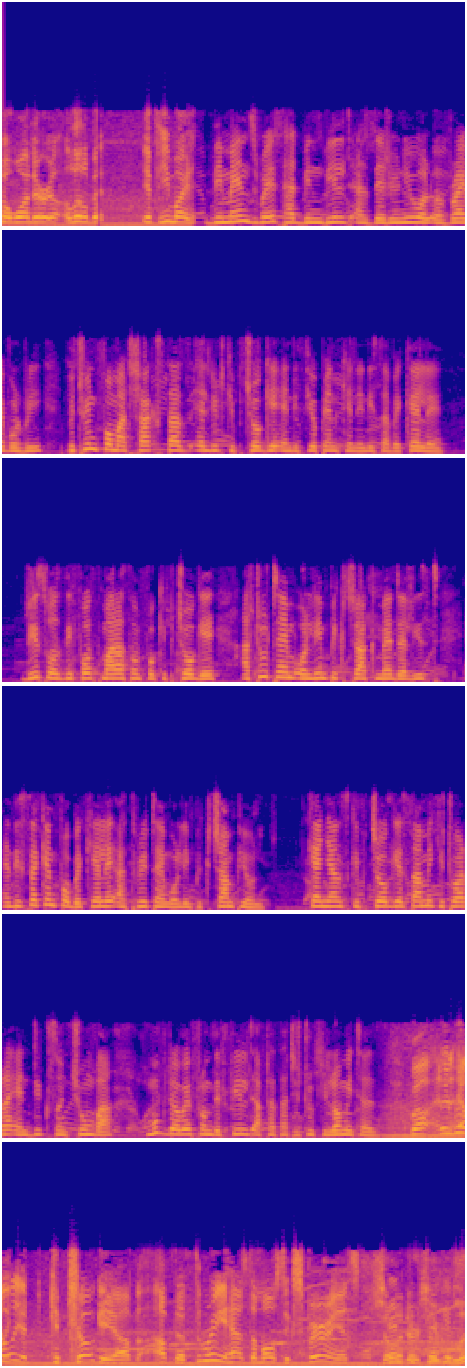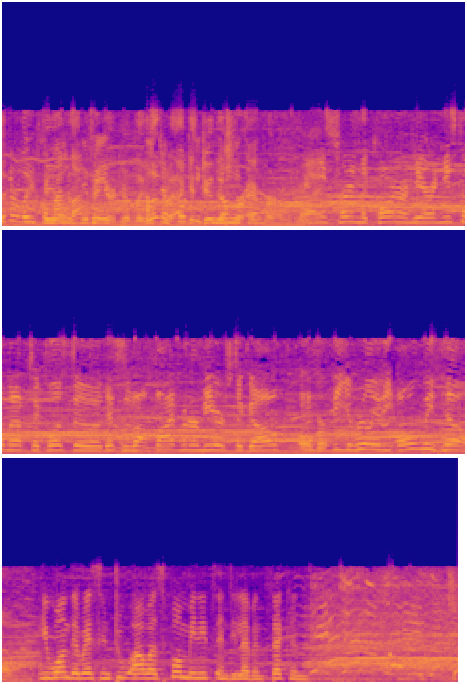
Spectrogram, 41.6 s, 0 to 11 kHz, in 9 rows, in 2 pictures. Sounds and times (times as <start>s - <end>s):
Speech: 0.0s - 40.1s
Outside, urban or manmade: 0.0s - 41.6s.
